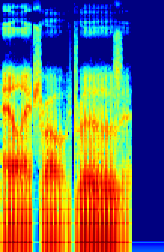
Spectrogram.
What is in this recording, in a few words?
Vocoder Words; Vengeance Samples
